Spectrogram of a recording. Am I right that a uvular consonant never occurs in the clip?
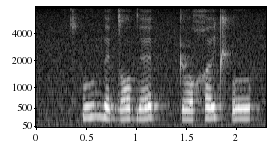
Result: no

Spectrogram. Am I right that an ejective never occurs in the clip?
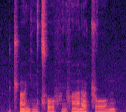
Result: no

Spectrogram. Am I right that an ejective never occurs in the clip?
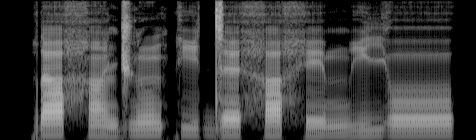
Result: yes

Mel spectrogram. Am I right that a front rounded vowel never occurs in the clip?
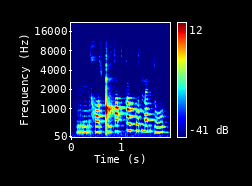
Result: yes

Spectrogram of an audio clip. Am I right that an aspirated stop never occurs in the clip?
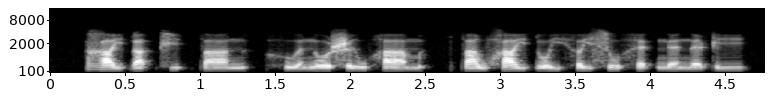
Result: yes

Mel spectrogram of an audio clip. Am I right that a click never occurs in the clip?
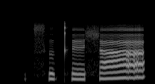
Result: yes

